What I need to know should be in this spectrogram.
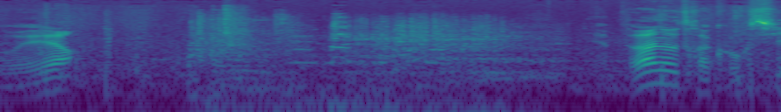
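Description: A heavy iron gate creaks open.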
